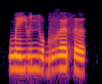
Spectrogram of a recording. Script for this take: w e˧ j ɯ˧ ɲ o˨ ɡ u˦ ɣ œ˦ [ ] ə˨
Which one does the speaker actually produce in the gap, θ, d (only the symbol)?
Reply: θ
